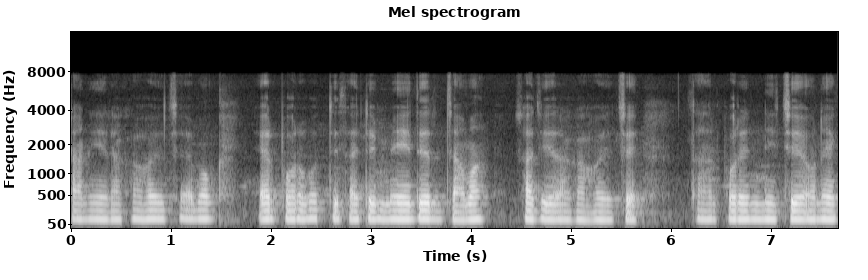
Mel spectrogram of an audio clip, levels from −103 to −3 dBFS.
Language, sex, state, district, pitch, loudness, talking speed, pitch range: Bengali, male, Tripura, West Tripura, 115 Hz, -19 LUFS, 115 wpm, 115-120 Hz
